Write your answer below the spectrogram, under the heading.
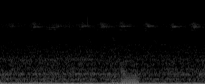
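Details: Steady low humming of many bees from a large colony in a top bar hive, described as on the feisty side while being split and moved to smaller boxes. The drone stays constant and unbroken.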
